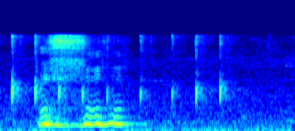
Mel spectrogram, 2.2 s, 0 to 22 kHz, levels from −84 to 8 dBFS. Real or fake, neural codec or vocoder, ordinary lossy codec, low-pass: real; none; none; 7.2 kHz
